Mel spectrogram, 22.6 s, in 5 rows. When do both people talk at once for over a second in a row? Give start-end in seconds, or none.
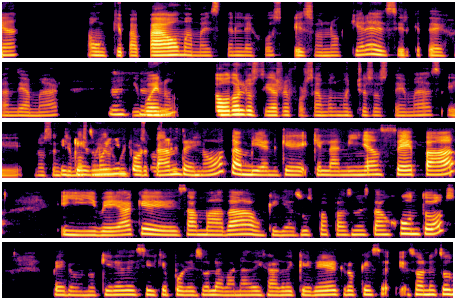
9.6-11.1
